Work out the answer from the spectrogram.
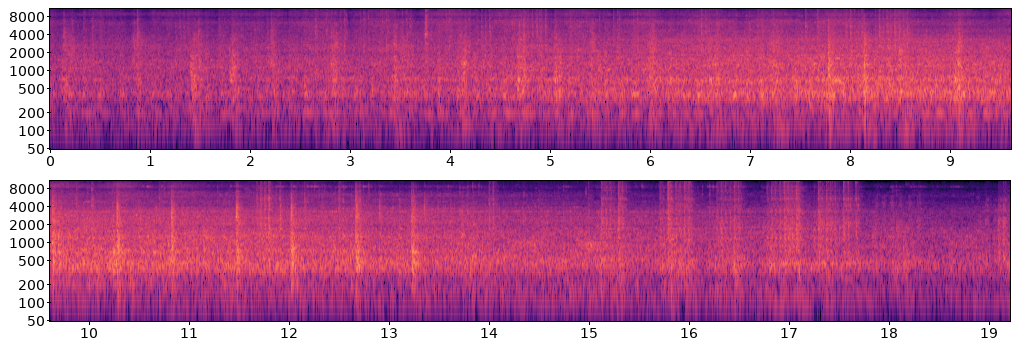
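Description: Narrow-gauge steam train of goods wagons rolling across a girder bridge, the wheels clicking steadily over the rail joints. It grows louder toward the middle and eases off later as the wagons pass.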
